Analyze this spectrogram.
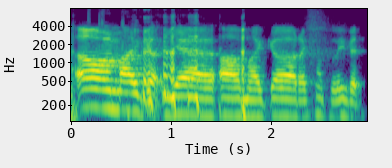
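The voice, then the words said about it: Put-on American accent. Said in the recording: “anytime you want to sound like an asshole, you yeah, use your American accent.”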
